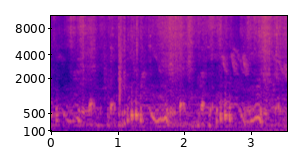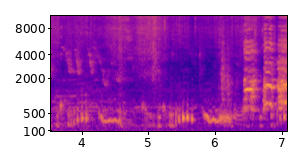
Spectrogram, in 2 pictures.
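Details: A pigeon courting with a run of wavering, throaty coos that rise and fall in low pitch, followed by a brief higher rasping burst near the end.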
